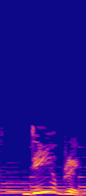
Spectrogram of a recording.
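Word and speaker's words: debris: एट the beginning three डेबी incorrect डी ब्रे correct डी बी आर आई डी बी आरई ई टिप द एस एट द एंड is silent and the stress is ऑन the second syllable four एस्प्रेसो incorrect एक्सप्रेसो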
